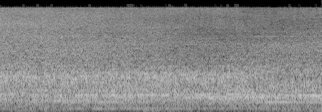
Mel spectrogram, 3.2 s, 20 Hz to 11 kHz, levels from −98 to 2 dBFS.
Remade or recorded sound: recorded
